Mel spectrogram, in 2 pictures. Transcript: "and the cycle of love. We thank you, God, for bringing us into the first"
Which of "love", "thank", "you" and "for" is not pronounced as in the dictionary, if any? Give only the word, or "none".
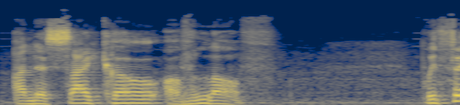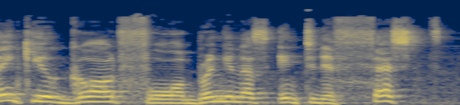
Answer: none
